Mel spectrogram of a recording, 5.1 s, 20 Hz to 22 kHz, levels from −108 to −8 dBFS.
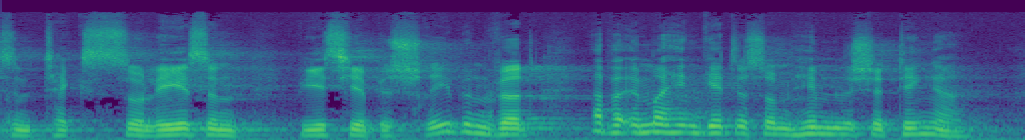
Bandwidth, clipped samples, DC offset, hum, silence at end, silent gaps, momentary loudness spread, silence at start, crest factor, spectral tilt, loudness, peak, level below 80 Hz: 16 kHz; under 0.1%; under 0.1%; none; 0.05 s; none; 7 LU; 0 s; 20 dB; -3.5 dB/octave; -36 LUFS; -16 dBFS; -62 dBFS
